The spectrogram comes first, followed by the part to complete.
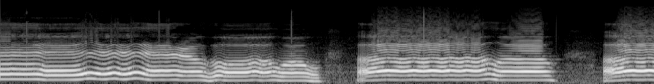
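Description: A man singing a Coptic hymn solo and unaccompanied, in melismatic chant: long held vowels with quick ornamental turns in pitch. He pauses to breathe twice, a little after three seconds in and just before the end.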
